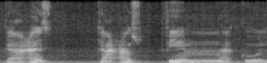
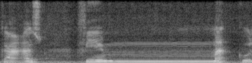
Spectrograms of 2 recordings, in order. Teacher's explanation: Contoh bacaan idgham bi gunnah dalam surat Al-Fil yaitu ka'as fim ma'kul. Nah, tanwinnya fin ketemu mim maka dibaca masuk dan melebur dengan suara mendengung.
